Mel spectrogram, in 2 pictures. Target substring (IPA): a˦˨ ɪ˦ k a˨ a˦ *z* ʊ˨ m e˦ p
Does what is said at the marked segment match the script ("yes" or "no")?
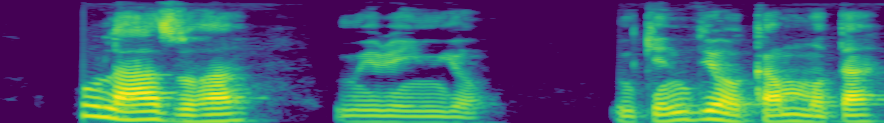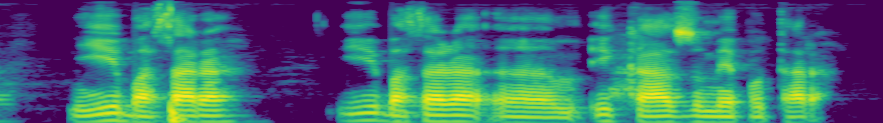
yes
